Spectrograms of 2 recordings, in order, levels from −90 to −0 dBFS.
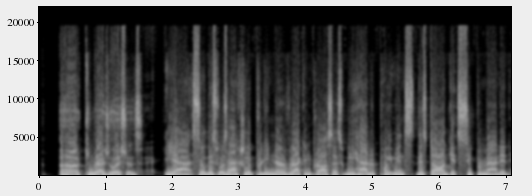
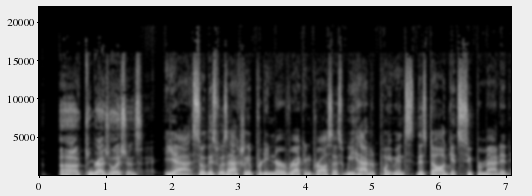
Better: second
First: distortion; heavy; 23% of the sound clipped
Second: none

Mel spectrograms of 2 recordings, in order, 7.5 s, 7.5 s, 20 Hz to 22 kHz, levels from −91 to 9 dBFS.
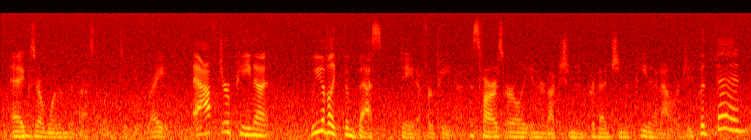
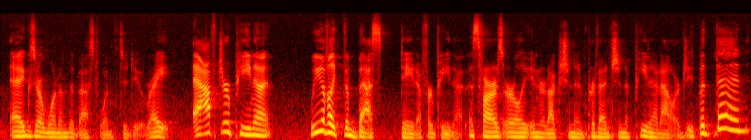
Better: second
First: hiss; loud; throughout; 8 dB below the speech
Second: hiss; faint; throughout; 30 dB below the speech

